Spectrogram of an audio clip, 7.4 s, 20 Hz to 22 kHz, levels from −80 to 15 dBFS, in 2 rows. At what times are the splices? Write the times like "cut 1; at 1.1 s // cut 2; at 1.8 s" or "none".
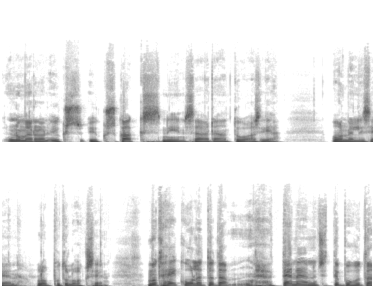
none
